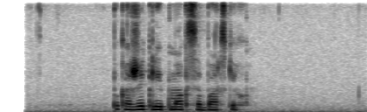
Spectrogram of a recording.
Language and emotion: Russian, neutral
